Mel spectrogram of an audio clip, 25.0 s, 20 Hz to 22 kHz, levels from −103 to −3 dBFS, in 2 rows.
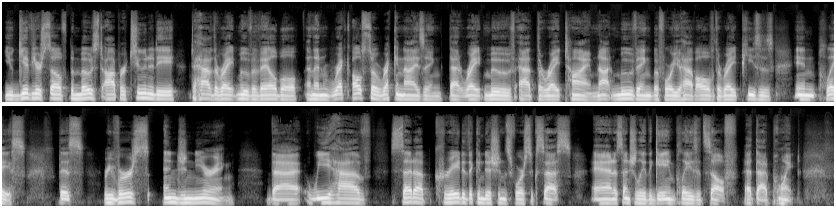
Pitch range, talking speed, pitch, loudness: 110-125 Hz, 140 wpm, 115 Hz, -17 LUFS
